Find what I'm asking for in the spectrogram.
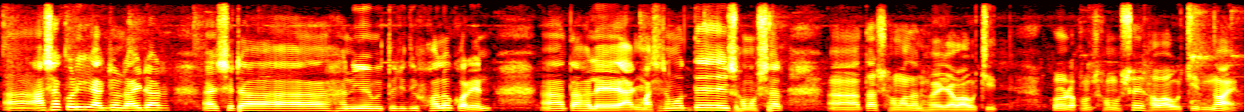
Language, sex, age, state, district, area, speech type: Bengali, male, 30-45, West Bengal, Howrah, urban, spontaneous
